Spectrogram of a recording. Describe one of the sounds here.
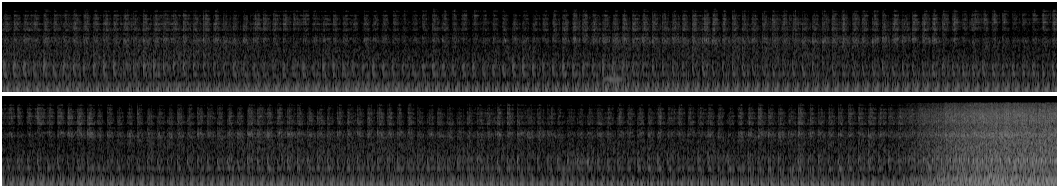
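An engine idles steadily with a low rhythmic chug.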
